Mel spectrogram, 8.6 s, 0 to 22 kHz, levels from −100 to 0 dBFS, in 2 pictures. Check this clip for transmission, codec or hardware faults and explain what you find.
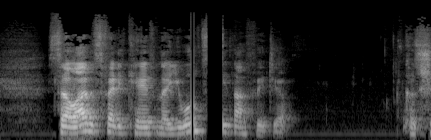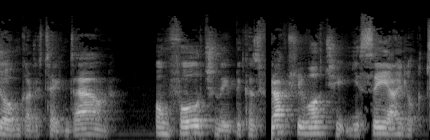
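Two digital broadcast dropouts. The receiver lost the signal or rejected corrupted frames and muted until good ones returned. From 1.90 to 2.23 s, about 190 ms of audio goes missing in holes scattered over 320 ms, the longest 160 ms. At 6.96 to 7.03 s, a single 64 ms gap follows. The audio that fell in both gaps is lost for good.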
